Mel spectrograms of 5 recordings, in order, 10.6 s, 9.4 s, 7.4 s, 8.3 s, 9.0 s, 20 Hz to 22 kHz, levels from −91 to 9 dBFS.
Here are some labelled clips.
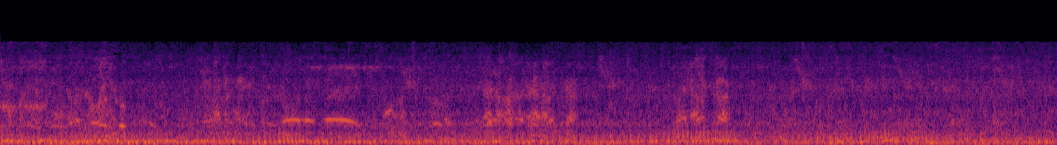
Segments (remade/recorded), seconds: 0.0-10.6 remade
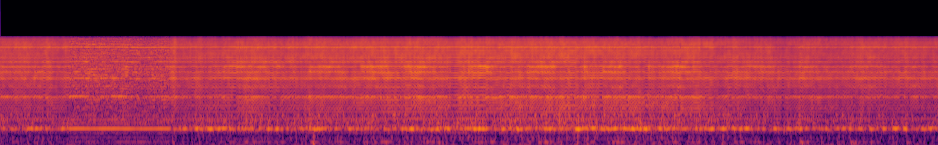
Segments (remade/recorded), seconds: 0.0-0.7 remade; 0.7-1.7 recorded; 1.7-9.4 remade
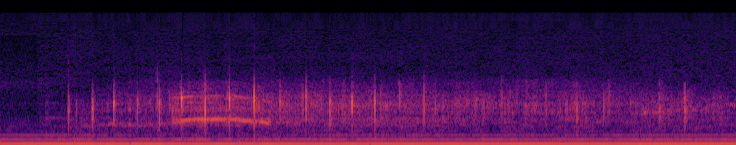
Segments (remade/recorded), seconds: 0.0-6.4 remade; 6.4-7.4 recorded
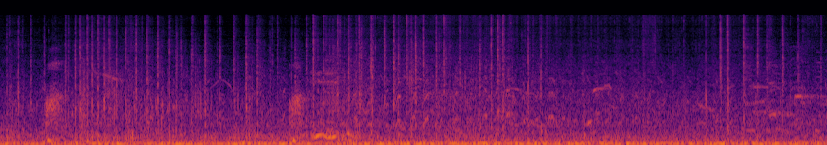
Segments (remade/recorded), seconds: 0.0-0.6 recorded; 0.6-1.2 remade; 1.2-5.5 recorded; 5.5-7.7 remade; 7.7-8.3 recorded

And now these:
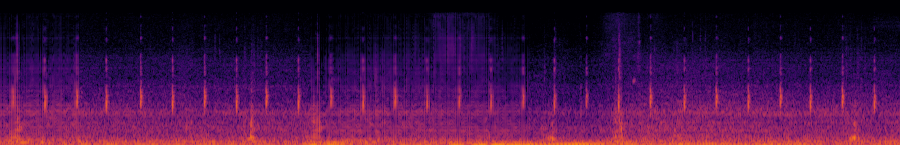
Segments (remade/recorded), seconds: 0.0-0.8 remade; 0.8-3.1 recorded; 3.1-5.3 remade; 5.3-9.0 recorded

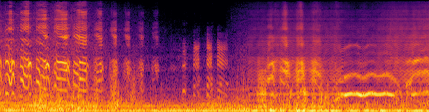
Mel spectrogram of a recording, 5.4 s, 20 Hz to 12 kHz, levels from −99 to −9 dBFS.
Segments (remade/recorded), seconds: 0.0-3.1 recorded; 3.1-5.4 remade

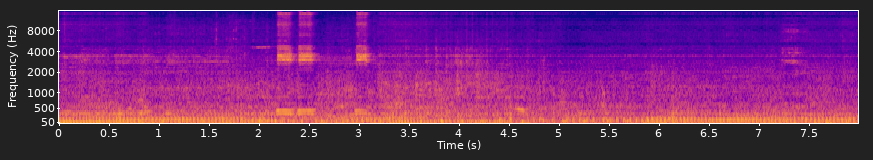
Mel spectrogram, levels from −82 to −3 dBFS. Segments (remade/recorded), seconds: 0.0-0.9 remade; 0.9-3.2 recorded; 3.2-8.0 remade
